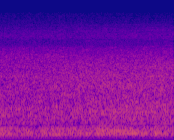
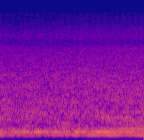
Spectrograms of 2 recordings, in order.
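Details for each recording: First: Repaired household fan: steady even whoosh and smooth motor hum, no rattles or speed hunting; running normally. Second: Homestyles fan motor running: a steady whir and low hum with a rough, gritty rush on top, clearly a lot of bearing noise from worn motor bearings.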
